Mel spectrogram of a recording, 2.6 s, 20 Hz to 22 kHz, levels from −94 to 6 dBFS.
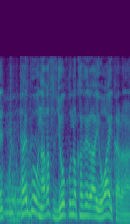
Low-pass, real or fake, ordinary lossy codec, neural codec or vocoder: none; fake; none; codec, 16 kHz, 4 kbps, FunCodec, trained on LibriTTS, 50 frames a second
